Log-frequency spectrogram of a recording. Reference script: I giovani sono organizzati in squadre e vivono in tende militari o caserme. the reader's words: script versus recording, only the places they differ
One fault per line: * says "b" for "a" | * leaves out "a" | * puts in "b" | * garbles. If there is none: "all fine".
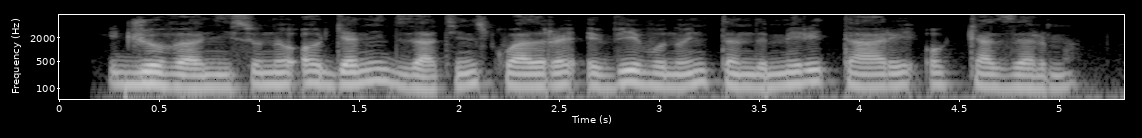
all fine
